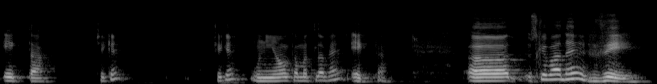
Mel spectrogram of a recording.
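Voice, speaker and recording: A man teaching a Portuguese pronunciation lesson, repeating each word slowly and checking in with his listeners. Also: fairly high pitch, dark tone. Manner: patient, repeats words slowly and checks with "ठीक है?". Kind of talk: spoken language lesson.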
